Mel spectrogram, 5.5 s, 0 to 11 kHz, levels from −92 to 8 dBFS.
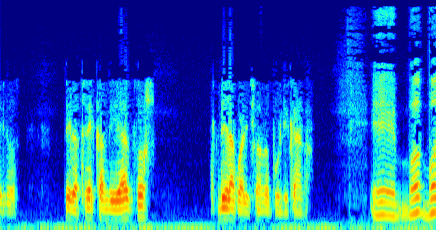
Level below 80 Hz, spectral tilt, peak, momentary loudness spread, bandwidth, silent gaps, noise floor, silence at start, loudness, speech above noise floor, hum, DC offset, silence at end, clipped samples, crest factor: -52 dBFS; -7.5 dB/octave; -2 dBFS; 15 LU; 10.5 kHz; none; -47 dBFS; 0 s; -19 LUFS; 30 dB; none; 0.1%; 0 s; under 0.1%; 18 dB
